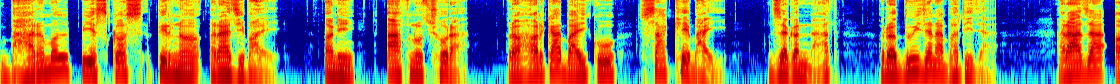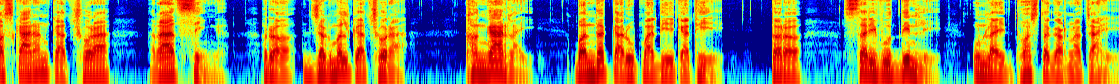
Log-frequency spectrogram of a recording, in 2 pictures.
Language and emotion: Nepali, neutral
